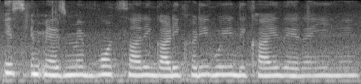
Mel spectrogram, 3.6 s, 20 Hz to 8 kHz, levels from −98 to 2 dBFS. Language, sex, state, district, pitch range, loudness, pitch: Hindi, female, Madhya Pradesh, Dhar, 235-250 Hz, -13 LUFS, 240 Hz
